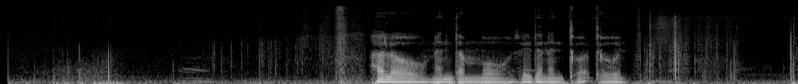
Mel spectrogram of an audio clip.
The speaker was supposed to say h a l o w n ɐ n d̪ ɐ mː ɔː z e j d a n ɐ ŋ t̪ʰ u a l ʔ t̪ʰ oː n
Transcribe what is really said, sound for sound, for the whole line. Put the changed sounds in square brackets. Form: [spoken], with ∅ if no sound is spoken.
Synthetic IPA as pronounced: h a l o w n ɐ n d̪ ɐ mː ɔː z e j d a n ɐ [n] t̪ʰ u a [∅] ʔ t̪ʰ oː n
